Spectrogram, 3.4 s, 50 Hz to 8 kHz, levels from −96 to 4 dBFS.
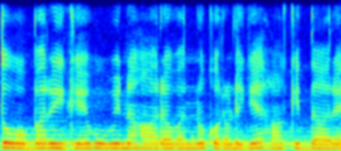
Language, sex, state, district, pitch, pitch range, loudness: Kannada, female, Karnataka, Mysore, 225 Hz, 220-230 Hz, -20 LUFS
